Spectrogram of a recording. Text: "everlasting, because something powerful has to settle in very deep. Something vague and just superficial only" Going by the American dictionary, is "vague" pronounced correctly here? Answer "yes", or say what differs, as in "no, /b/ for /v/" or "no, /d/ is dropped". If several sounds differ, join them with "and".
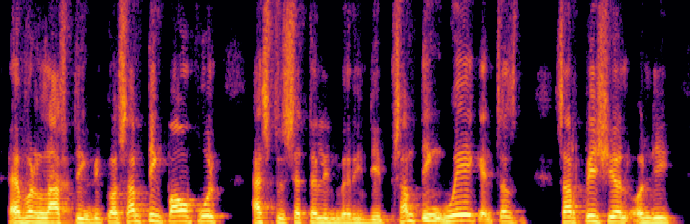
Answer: no, /w/ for /v/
